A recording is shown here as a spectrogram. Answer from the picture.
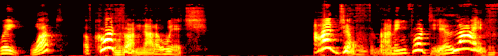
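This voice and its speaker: A cartoonish character voice that sounds female, speaking at a fairly slow pace with long, frequent pauses. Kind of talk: comic cartoon impression. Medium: read story. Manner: nervous, panicky.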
